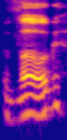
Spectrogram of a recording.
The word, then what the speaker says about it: Voogd: Amanda Vogue, pronounced Vogue or Vogue.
